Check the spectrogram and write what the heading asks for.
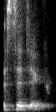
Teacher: the first sound there's a schwa sound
